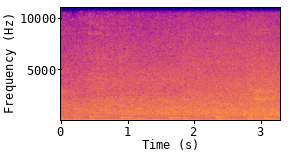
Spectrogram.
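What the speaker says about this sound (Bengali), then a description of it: "এখান থেকে এইভাবে জলটা ওখানে পড়ছে" Water pours from a dam into a large semicircular stone pool, a loud, continuous close roar of rushing water that stays steady throughout.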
